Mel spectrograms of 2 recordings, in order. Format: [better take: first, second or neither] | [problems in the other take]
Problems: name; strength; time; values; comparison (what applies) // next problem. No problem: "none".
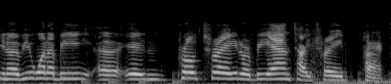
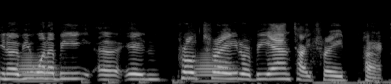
first | noise reduction (classical method spectral subtraction)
